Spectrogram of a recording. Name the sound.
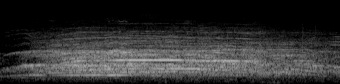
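church audience cheering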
